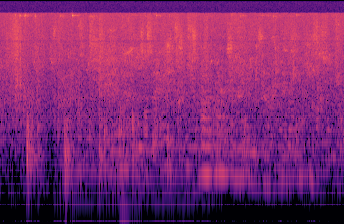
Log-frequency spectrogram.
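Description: Brass instruments play soft held notes.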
